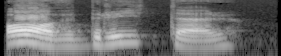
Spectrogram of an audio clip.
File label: "avbryter", Swedish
